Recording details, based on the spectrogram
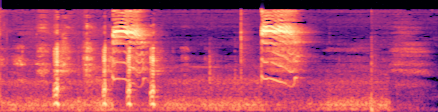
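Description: A desert rain frog gives shrill, squeaky bursts, an angry defensive cry much like a squeezed dog toy.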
